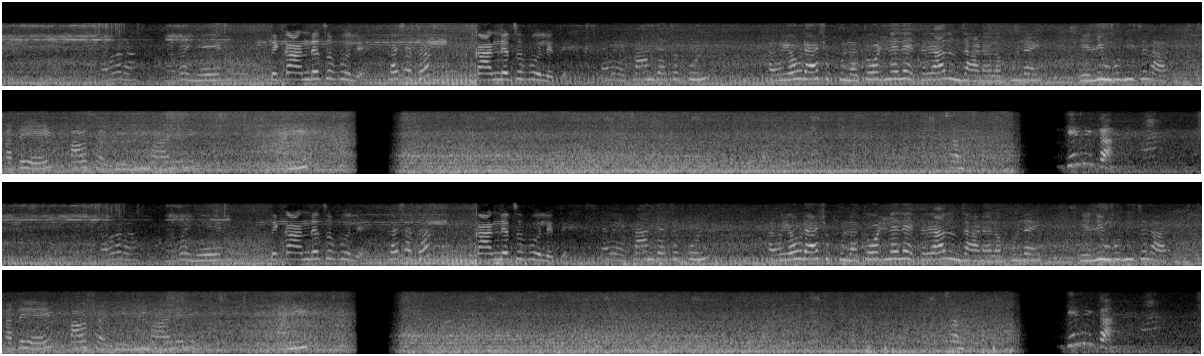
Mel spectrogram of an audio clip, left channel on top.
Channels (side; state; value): both; normal; correlation 0.85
